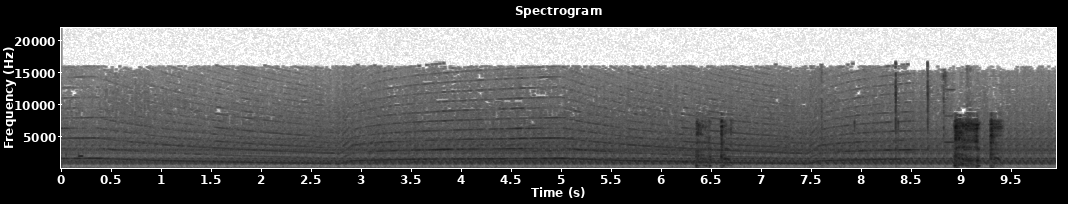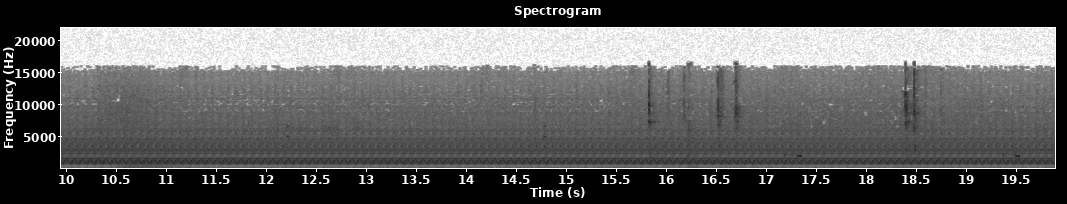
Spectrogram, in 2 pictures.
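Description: A police siren wails loudly and steadily, its pitch sweeping slowly up and down over a constant electronic drone, with a couple of brief sharp knocks partway through.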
